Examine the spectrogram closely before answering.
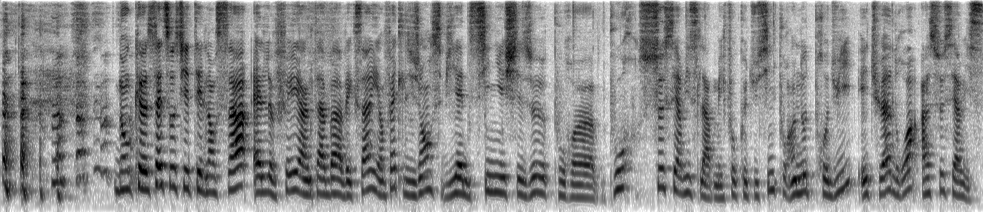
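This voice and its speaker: This woman talks at a fairly slow pace and medium pitch. Her intonation is lively. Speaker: radio show columnist. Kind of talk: casual radio chat. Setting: studio. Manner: halting, unfinished sentences.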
